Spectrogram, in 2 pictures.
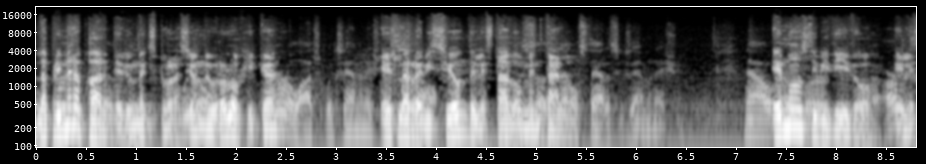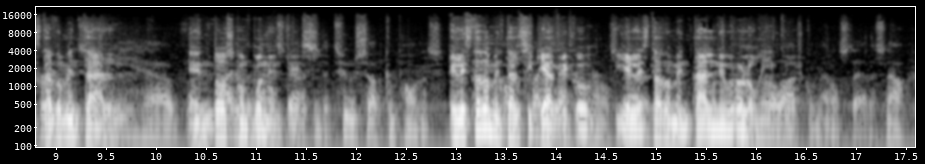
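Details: Adult male speaker; normal speech.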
